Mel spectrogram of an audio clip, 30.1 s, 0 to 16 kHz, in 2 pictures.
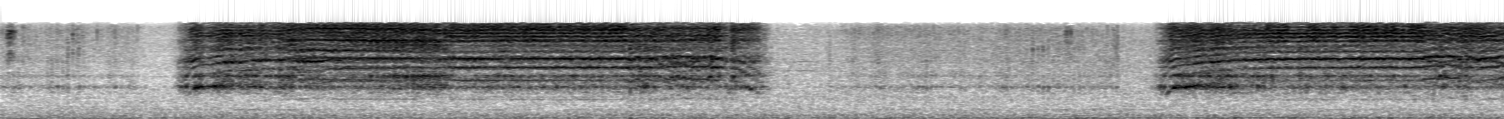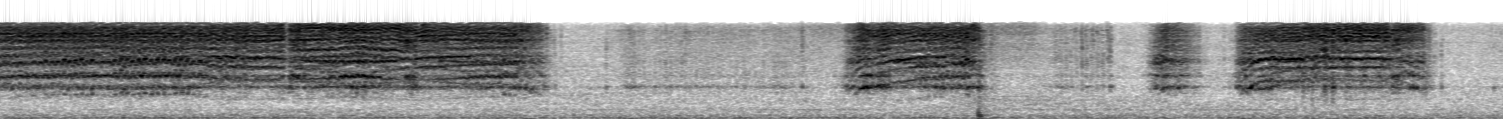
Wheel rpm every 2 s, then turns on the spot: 30, 150, 160, 110, 10, 40, 150, 160, 160, 160, 40, 30, 70, 40, 90.
8-10 20-22 24-26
